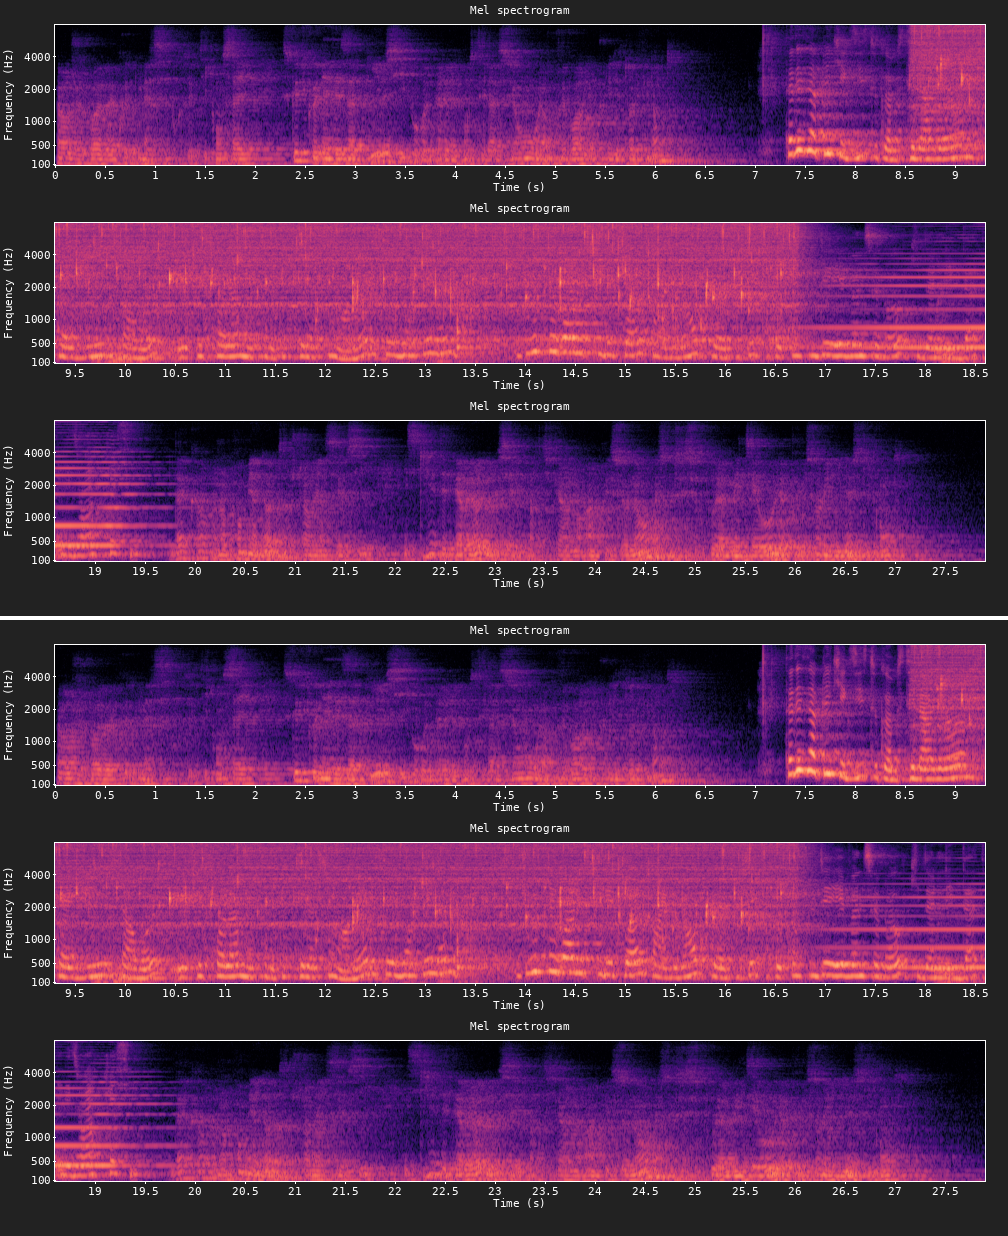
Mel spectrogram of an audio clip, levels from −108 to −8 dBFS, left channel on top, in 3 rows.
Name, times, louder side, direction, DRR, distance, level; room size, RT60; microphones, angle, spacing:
voice 1, 0.0-6.2 9.6-10.0 12.7-13.2 18.1-18.3 19.7-27.0, equal, 85° left, -2 dB, 1.4 m, -43 dB
voice 2, 7.1-13.3 13.9-19.5, right 2 dB, 25° right, 5 dB, 0.4 m, -35 dB
Water tap faucet / Sink (filling or washing), 8.5-16.8, left 3 dB, 15° left, 0.6 m, -35 dB
Bowed string instrument, 16.1-19.2, left 1 dB, 60° left, 1.7 m, -39 dB
10.0 x 7.1 x 7.6 m, 2.4 s
head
